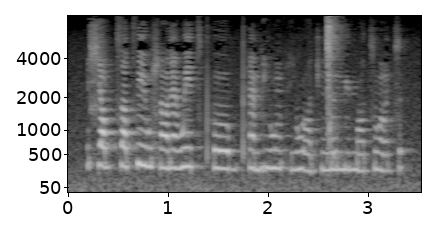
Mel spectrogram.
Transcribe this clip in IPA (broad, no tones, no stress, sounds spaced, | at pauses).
ɕ ɑ b t͡s ɑ t͡s ẽ w ɬ ɑ̃ ɾ æ̃ w e t͡s pʰ oː b pʰ æ̃ b i̤ w ũ h i̤ w ɑ̤ t͡ʃ ŋ͡ǀ ɯ m y m ɑ̤ t͡s w õ t͡s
